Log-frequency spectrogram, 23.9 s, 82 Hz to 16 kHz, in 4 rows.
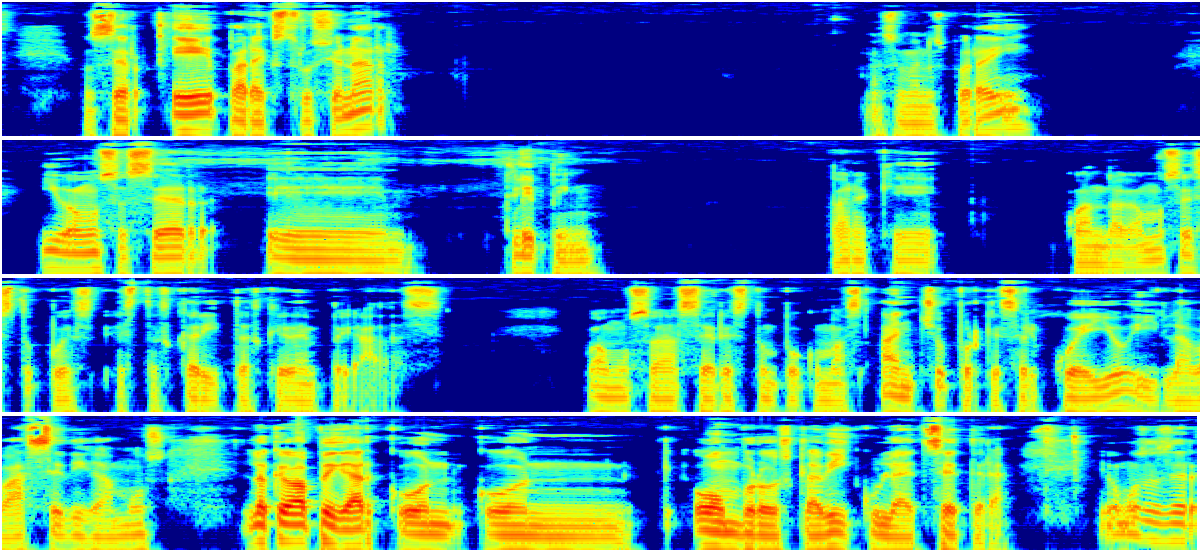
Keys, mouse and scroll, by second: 0.0 shift+right click, 0.3 shift+middle click, 1.6 e, 4.8-6.8 drag, 5.1-6.8 right drag, 9.5 click, 10.8-12.8 drag, 13.4-16.5 drag, 17.5-18.6 drag, 23.5 middle click.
